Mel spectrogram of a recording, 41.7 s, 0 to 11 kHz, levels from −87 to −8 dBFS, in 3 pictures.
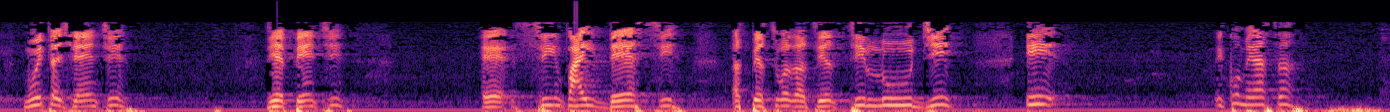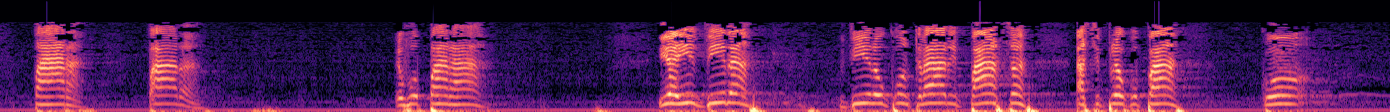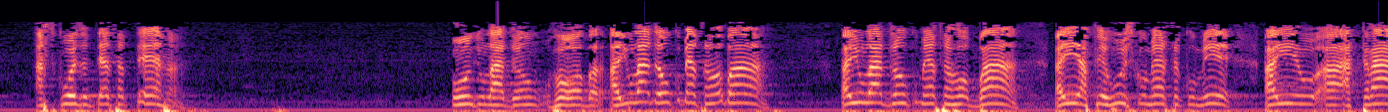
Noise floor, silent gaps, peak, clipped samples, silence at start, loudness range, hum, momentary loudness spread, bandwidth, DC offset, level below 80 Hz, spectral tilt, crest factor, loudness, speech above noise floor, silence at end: -45 dBFS; none; 0 dBFS; under 0.1%; 0.05 s; 8 LU; none; 16 LU; 5.8 kHz; under 0.1%; -26 dBFS; -6.5 dB/octave; 20 dB; -18 LUFS; 27 dB; 0 s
